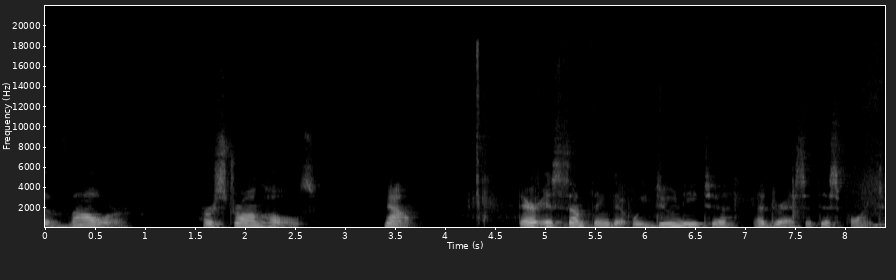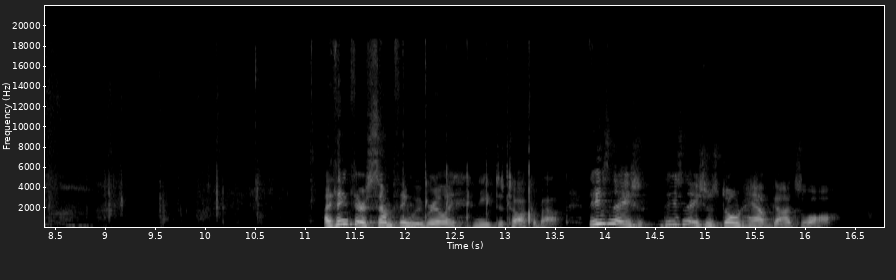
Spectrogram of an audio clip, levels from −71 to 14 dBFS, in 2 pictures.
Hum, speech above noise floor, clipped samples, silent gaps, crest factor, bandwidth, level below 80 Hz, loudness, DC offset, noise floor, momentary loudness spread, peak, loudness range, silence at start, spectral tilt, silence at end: none; 49 dB; under 0.1%; none; 20 dB; 19 kHz; -90 dBFS; -26 LUFS; under 0.1%; -74 dBFS; 17 LU; -6 dBFS; 11 LU; 0 s; -5.5 dB/octave; 0.55 s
